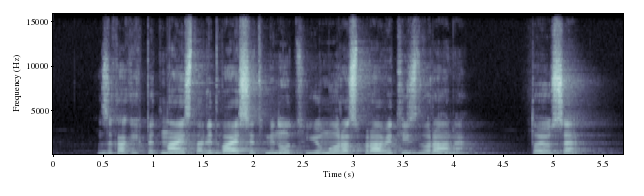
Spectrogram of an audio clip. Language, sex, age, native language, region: Slovenian, male, 30-49, Slovenian, Posavska region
